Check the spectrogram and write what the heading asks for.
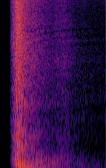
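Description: An intro whoosh sound effect with a deep low rumble under it. It starts sharply a moment in and fades away over about a second and a half.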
